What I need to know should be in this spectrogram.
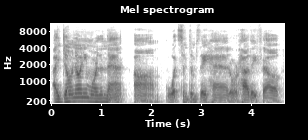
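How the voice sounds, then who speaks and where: A man in a casual personal vlog, telling his own story in a halting, rambling way with many restarts, recorded on a phone indoors. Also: fairly low pitch. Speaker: vlogger. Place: indoor room.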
